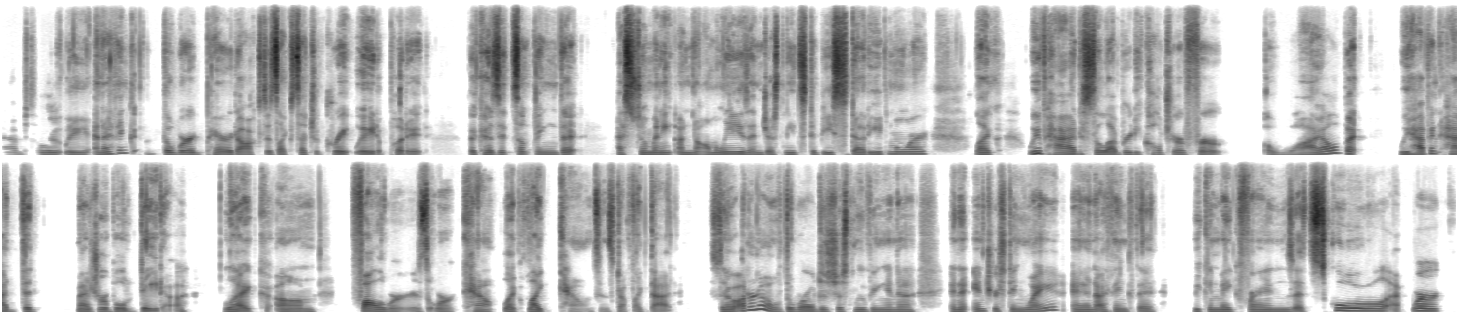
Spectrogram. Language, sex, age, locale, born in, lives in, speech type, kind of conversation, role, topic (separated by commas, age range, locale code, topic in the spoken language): English, female, 25-29, en-US, Canada, United States, conversation, unstructured, none, How did you make friends at school, and what helped you fit in?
